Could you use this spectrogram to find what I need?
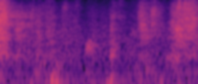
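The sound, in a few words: dog Goldie whimpering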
